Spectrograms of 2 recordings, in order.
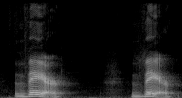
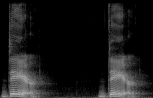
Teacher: again voiced th and to substitute it with a d would produce the word dare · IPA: /ð/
